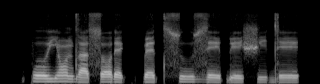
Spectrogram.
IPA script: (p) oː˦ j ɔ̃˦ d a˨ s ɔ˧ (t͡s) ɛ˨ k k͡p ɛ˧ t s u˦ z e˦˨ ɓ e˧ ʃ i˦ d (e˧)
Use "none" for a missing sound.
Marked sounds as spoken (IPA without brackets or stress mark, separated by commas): p, ɾ, e˦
